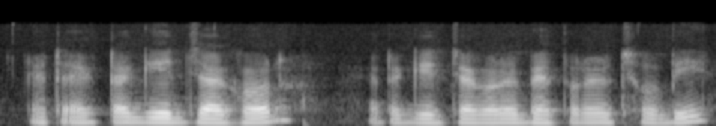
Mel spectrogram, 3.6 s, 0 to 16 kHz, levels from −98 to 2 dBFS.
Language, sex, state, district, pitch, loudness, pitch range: Bengali, male, Tripura, Dhalai, 125 Hz, -18 LUFS, 120-130 Hz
